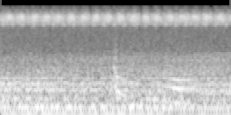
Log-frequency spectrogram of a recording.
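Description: Crickets chirping in a steady, high-pitched, finely pulsing chorus, with a low steady hum beneath.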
